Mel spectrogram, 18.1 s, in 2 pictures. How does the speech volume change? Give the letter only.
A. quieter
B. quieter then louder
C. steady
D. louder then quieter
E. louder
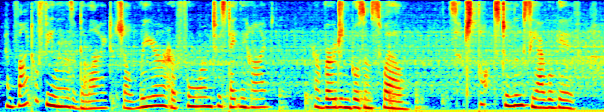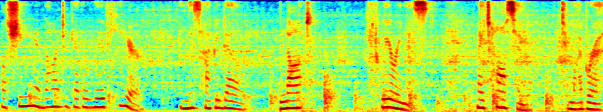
C.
